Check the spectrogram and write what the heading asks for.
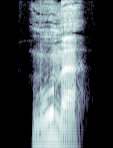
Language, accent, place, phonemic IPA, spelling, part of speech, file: German, Germany, Berlin, /ˈmuːmə/, Muhme, noun, De-Muhme.ogg
- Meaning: aunt (usually the mother's sister)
